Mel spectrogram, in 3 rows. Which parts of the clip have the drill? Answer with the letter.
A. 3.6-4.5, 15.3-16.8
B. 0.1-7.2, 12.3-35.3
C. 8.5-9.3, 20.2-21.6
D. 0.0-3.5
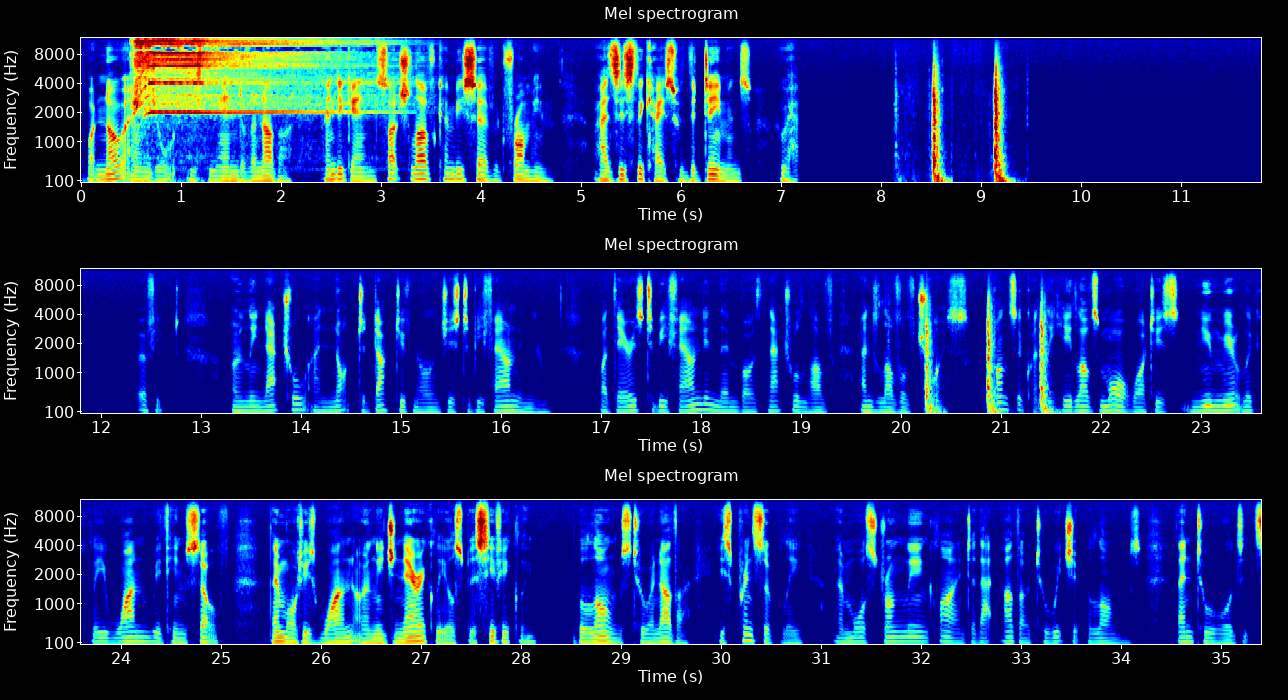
D.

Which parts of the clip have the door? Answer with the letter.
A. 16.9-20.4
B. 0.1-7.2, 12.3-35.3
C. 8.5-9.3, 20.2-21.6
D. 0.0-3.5
C.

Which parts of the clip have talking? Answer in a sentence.
You can hear the talking from 0.1 to 7.2 s and from 12.3 to 35.3 s.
